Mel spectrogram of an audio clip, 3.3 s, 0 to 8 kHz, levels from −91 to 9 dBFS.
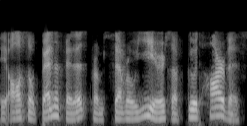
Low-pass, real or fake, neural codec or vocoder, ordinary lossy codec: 7.2 kHz; real; none; AAC, 16 kbps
